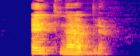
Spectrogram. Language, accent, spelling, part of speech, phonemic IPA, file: French, Canada, intenable, adjective, /ɛ̃t.nabl/, LL-Q150 (fra)-intenable.wav
- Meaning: untenable, indefensible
